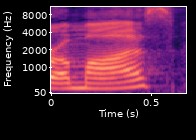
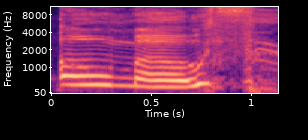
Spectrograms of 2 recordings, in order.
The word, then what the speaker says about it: Omos: He was like, it's going to be me and Omos. And I'm like, okay, so nobody like cared to tell Brock, hey, dude, like that's we don't pronounce the O or whatever. It's pronounced like an A, whatever.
